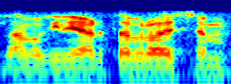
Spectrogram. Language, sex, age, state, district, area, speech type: Malayalam, male, 18-30, Kerala, Kollam, rural, conversation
